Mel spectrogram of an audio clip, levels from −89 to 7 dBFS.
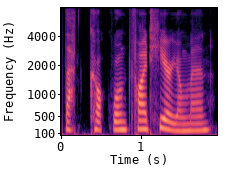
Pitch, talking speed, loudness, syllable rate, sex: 180 Hz, 215 wpm, -18 LUFS, 4.7 syllables/s, female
